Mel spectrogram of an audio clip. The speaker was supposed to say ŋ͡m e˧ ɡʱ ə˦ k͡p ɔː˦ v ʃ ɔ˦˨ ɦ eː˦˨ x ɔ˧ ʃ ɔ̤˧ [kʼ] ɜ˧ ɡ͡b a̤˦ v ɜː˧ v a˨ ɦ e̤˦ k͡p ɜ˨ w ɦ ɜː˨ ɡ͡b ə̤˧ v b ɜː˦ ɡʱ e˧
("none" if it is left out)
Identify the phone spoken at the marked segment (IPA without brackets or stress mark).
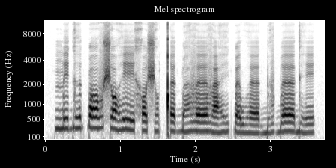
ǃ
